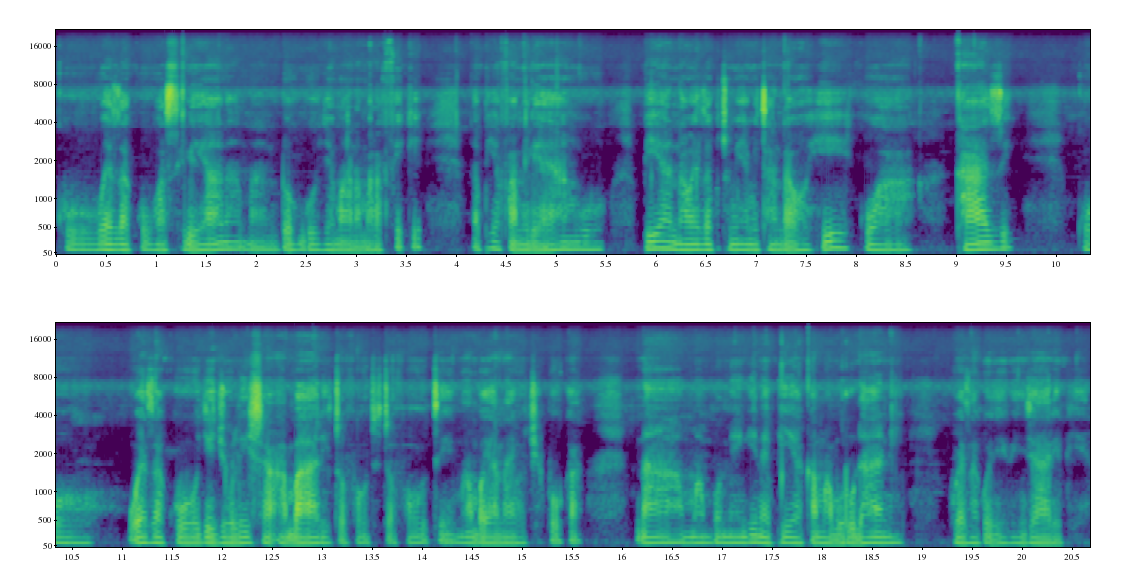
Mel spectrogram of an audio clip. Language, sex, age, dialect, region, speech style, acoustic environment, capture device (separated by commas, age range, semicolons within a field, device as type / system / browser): Swahili, male, 35-44, Kenya - Nairobi Sheng-influenced, Kenya, happy; relaxed; focused, people talking; music; appliances, mobile / Linux / Chrome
